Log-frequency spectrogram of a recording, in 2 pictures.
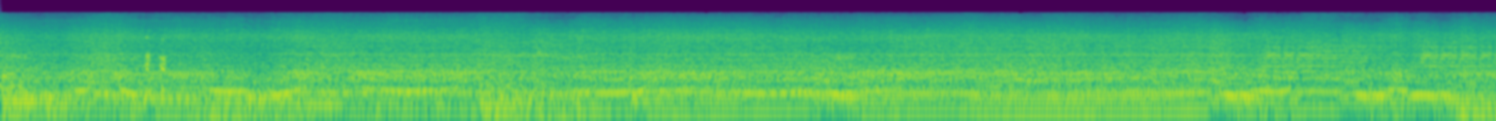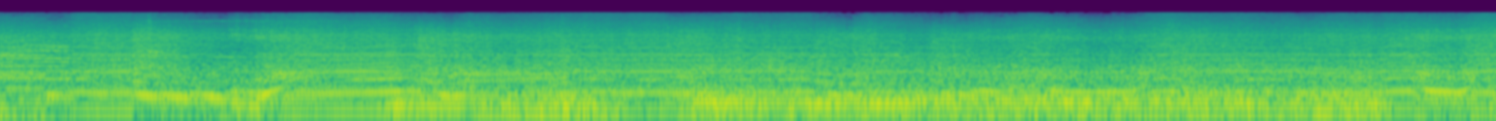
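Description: A heavy truck engine rumbles and revs as it drives along.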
